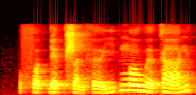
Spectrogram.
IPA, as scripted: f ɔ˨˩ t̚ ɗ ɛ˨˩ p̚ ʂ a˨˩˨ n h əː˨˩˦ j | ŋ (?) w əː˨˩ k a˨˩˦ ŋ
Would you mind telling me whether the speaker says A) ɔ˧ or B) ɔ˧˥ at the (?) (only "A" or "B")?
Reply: A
